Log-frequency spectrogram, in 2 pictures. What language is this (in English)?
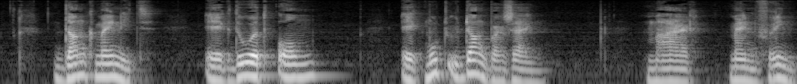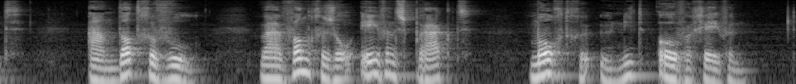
Dutch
